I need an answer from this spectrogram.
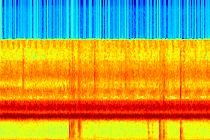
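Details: Continuous high-pitched chirring of grass insects on an early autumn night, steady and unbroken, with a handful of quiet clicks near the middle and end.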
